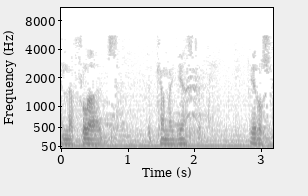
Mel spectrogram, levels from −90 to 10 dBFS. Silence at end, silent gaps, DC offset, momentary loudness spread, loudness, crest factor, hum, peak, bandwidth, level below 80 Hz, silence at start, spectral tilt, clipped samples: 0 s; none; under 0.1%; 16 LU; -50 LUFS; 20 dB; none; -28 dBFS; 5.6 kHz; -58 dBFS; 0 s; -6 dB/octave; under 0.1%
